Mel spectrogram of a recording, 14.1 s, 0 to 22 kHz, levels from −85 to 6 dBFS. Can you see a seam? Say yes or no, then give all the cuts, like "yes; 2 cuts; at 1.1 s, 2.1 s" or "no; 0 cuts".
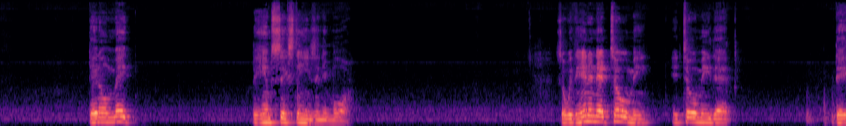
no; 0 cuts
